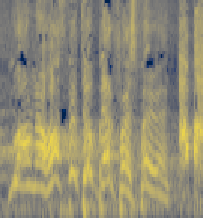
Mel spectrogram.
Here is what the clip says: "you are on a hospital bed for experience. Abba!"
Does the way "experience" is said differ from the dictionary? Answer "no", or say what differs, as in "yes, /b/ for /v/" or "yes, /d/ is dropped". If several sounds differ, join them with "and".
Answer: yes, /k/ is dropped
